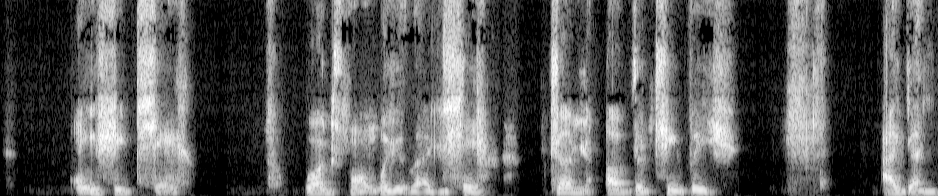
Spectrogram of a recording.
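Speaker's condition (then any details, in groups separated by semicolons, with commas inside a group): Cerebral palsy with speech impediment; cerebral palsy since birth; John Hayes feared nobody could understand, audience followed within minutes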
